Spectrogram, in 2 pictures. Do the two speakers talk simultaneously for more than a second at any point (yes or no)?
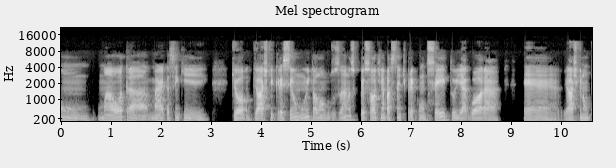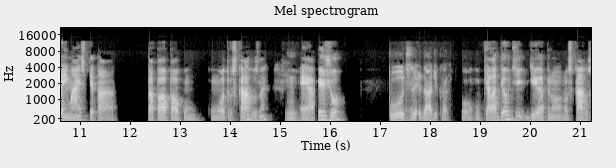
no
